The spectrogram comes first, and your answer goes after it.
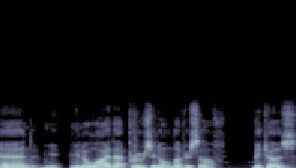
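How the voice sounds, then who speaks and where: Vocal fry and lively intonation at a very slow pace, with an American accent. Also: man. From Oregon. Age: 60s. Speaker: self-help teacher. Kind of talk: casual monologue. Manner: halting.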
